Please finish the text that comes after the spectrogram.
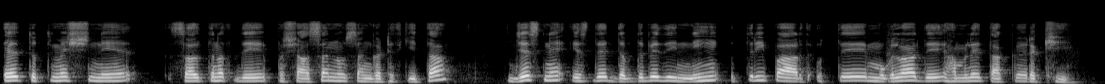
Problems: background sounds at intervals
